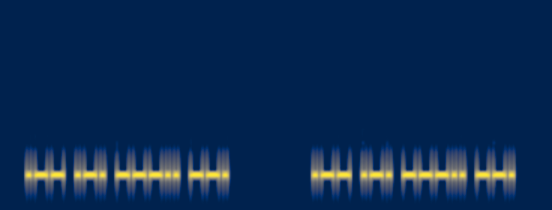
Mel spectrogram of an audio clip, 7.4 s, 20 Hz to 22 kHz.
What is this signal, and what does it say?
Morse code, heard as a keyed tone, about 22 wpm, 700 Hz. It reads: WR8G WR8G
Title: USA Call Signs - 4 Characters - Repeated 2x - 22wpm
